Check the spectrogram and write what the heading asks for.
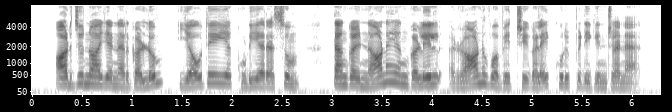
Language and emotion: Tamil, neutral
